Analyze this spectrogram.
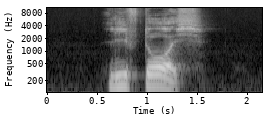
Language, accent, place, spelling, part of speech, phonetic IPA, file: German, Germany, Berlin, lief durch, verb, [ˌliːf ˈdʊʁç], De-lief durch.ogg
- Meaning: first/third-person singular preterite of durchlaufen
